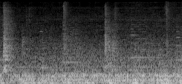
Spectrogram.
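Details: Candy CS C8LF-80 tumble dryer, full of clothes, after resetting the fuse and drawing about 2000 W: steady low drum rumble with soft swishing thumps about twice a second, running normally.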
